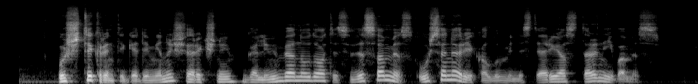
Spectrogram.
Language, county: Lithuanian, Kaunas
